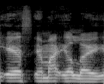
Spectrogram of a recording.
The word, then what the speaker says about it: Jasmila: Jasmila, and then the last name is Zbanic.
